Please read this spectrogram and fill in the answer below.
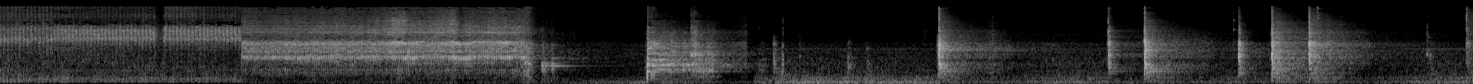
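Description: A steady hiss-like noise for about the first five seconds. It then gives way to a string of sharp metallic clinks and taps, about eight spaced unevenly, as a steel hand tool knocks about inside the truck's steel frame rail.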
